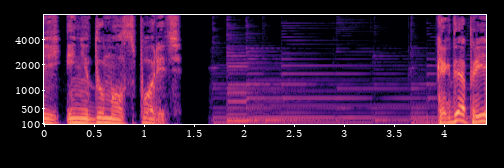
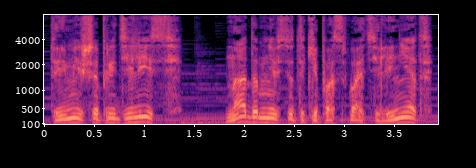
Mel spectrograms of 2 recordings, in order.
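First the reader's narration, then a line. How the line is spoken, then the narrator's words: Sleepy grumble. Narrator (Russian): сонно проворчал Артем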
